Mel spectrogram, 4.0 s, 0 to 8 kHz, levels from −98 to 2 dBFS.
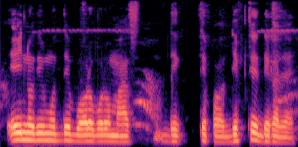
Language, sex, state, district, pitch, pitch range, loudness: Bengali, male, West Bengal, Jalpaiguri, 125 Hz, 120-145 Hz, -17 LUFS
